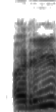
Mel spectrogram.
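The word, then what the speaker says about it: read: अब ये जो रीड होती है, इसकी जो फॉर्म होती है फर्स्ट, सेकंड और थर्ड। अब ये स्पेलिंग तो सेम होती है, लेकिन बोलने में क्या आता है, रेड। रीड रेड रेड।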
